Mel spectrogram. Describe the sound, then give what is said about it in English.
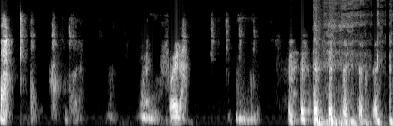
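A dog whimpers and whines in short, uneven bursts, with high thin cries separated by pauses, ending in a louder, rougher stretch of noise. The dog has hooked himself on a modem cable. “Dog is, I don't know what he's doing.”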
